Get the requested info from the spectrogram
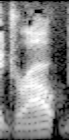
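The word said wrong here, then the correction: draught: No, I'm sure it's spelled D-R-A-U-G-H-T. – It is. – Yeah. It's just pronounced draft.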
